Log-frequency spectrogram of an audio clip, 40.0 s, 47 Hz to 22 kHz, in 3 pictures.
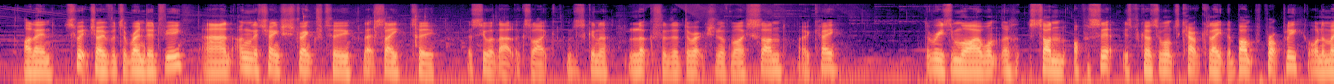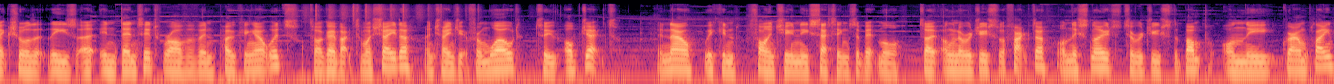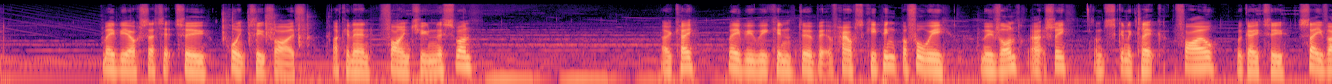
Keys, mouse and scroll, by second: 1.2 click, 2.7-4.2 drag, 5.6 shift+middle click, 5.8-6.4 scroll down 4, 6.6-8.6 middle drag, 8.5 scroll up 4, 8.7 middle click, 8.9 shift+middle click, 9.1 scroll up 2, 17.9-18.9 drag, 19.6 scroll down 4, 19.7 middle click, 19.8 scroll up 2, 20.2 middle click, 20.8 scroll up 3, 21.2 middle click, 21.8-22.4 scroll up 1, 22.4 scroll down 2, 23.7-27.5 drag, 27.6-29.7 drag, 30.7 click, 32.3 scroll down 2, 32.5 middle click, 32.6 scroll up 2, 32.7 middle click, 32.8 middle click, 33.0 shift+middle click, 33.1 middle click, 33.5-33.9 scroll down 3, 33.9 middle click, 34.8 middle click, 38.3-40.0 drag.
